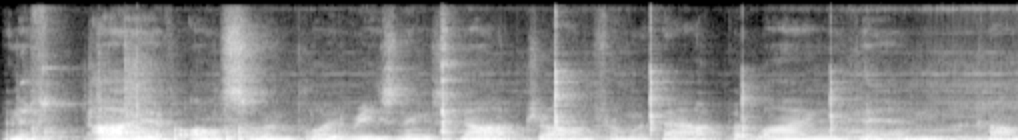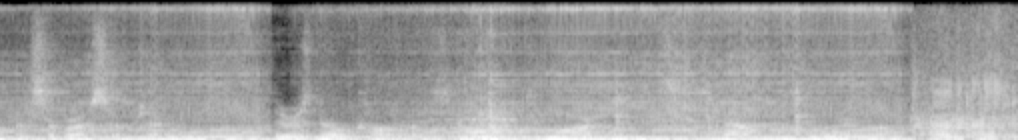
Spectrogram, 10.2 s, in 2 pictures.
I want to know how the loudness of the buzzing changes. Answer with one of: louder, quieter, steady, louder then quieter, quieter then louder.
louder.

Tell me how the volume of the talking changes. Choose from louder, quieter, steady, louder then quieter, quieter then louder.
quieter.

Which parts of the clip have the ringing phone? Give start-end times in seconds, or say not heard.
not heard.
